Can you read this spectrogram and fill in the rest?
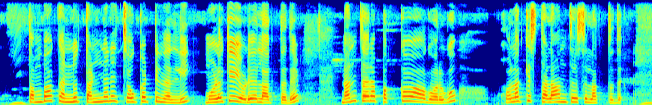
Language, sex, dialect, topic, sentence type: Kannada, female, Mysore Kannada, agriculture, statement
